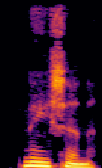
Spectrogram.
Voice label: "Nation", English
